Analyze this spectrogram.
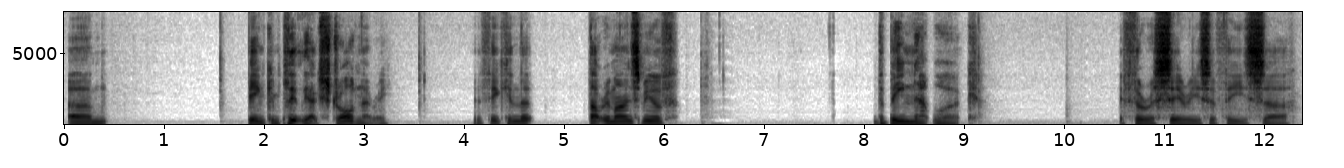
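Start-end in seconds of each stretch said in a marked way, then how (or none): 1.8-9.2 sarcastic. Acted. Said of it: "This is all sarcasm".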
